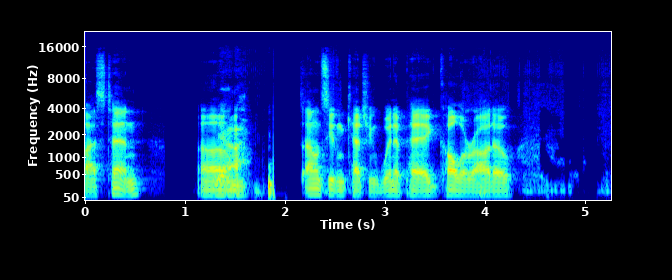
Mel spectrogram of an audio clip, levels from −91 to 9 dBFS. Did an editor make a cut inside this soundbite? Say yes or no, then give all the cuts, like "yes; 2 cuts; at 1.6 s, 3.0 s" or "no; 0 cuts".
yes; 1 cut; at 2.1 s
